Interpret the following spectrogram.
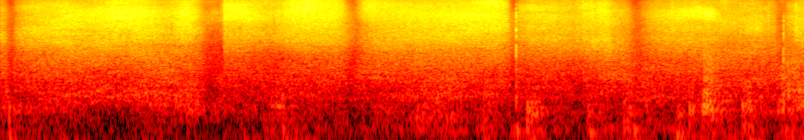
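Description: Long-handled automatic drywall finishing tools, a corner finisher and then a flat box, scraping joint compound onto the drywall: a scraping hiss in several long strokes of a second or two each, with brief breaks between.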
